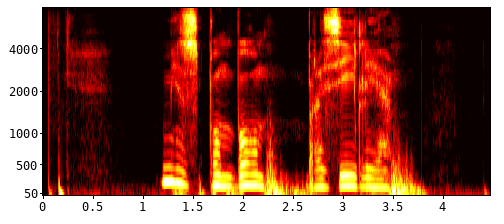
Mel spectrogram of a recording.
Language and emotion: Russian, sad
